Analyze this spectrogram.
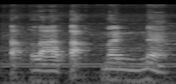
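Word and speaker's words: لَا تَأْمَنَّا: Nunnya kan ini adalah bacaan gunnah. Berarti kan dibaca dua ketukan. La ta'manna begitu. Tapi karena ini merupakan ismam, bacaan ismam, jadi bacanya harus agak sedikit ada mencondongkan ke arah domah, yakni sedikit memajukan bibir di nun gunnahnya itu tadi ya. Tapi jangan bersuara u begitu. Jadi cukup hanya memajukan bibirnya saja.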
